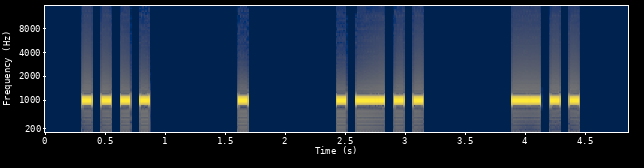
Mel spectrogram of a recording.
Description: Morse code, heard as a keyed tone, about 15 wpm, spaced as for 8 wpm, 1000 Hz. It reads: HELD
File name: qotdfiles / 8wpm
